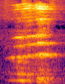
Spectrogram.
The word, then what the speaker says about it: অতি: তাহলে অতি শব্দের মধ্যে রসই আছে, রসির আগে অ আছে বিধায় সেই অ উচ্চারণে উকারে রূপান্তরিত হবে। অতি এর উচ্চারণ হয়ে যাবে উতি। উতি।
